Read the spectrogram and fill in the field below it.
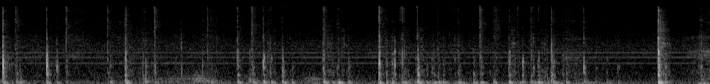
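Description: C# code typed on a computer keyboard, a steady run of close, crisp key taps with uneven rhythm and a few heavier strokes, no speech.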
